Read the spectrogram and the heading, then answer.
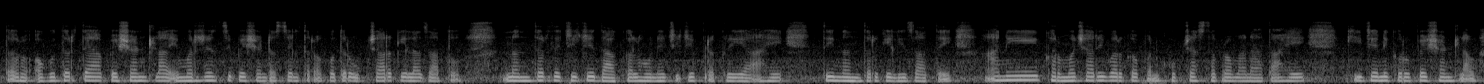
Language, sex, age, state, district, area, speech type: Marathi, female, 18-30, Maharashtra, Yavatmal, rural, spontaneous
